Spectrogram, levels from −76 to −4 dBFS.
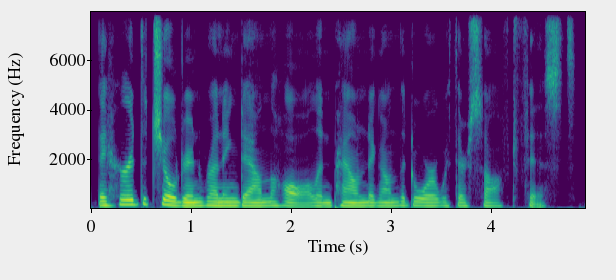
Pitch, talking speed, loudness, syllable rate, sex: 145 Hz, 205 wpm, -18 LUFS, 4.2 syllables/s, female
